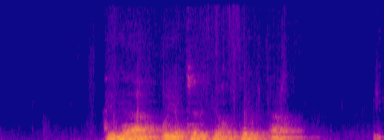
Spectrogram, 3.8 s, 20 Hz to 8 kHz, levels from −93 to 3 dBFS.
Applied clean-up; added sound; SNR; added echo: neural separator model SepFormer DNS4.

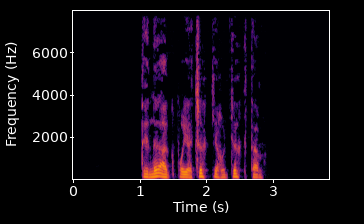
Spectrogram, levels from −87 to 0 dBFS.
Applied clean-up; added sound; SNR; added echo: none; none; none; none.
